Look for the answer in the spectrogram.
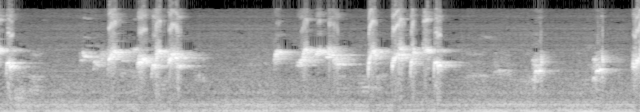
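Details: Master training song of the red-whiskered bulbul: two bubbly, fast phrases of clear whistled and chirped notes about two seconds apart, then a few isolated short calls near the end, recorded cleanly without other noise.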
